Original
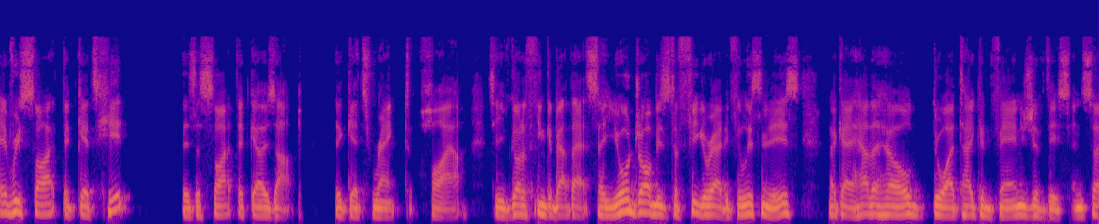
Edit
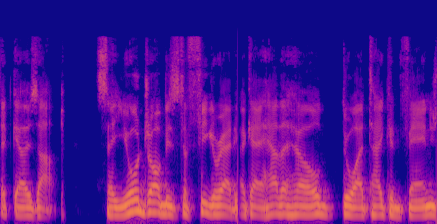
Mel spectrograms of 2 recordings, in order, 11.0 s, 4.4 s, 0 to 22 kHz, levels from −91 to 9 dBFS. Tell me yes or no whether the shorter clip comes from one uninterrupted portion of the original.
no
